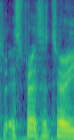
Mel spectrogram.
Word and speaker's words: sprezzatura: It's this idea of, I don't know how to pronounce it, but sprezzatura. – Yes, sprezzatura. You pronounced it correct, I think.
